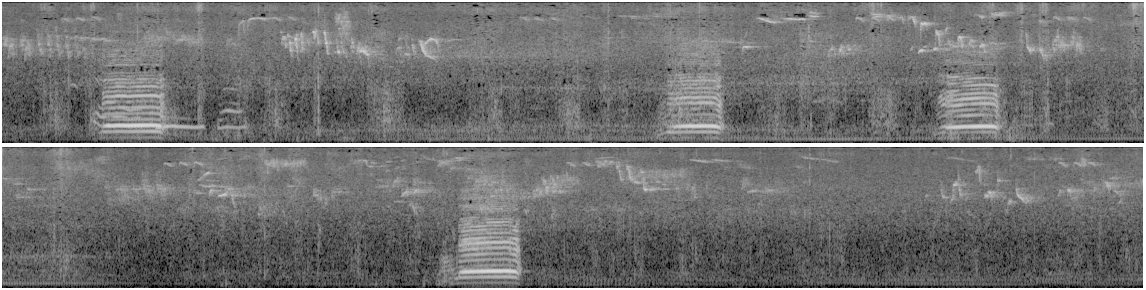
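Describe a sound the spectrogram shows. Cows tear and munch grass close by.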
